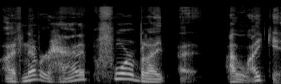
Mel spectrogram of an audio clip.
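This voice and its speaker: In a very clean recording with a silent background and a dry, close sound with no echo, a man's raised, projected voice runs high in pitch with a bright, sharp tone, very wide pitch swings and a moderate pace. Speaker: game community staff lead. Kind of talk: casual chat. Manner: halting, many fillers.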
